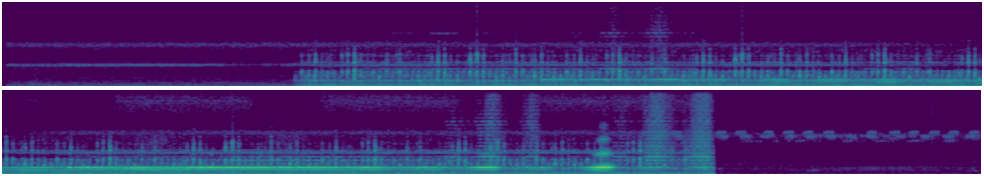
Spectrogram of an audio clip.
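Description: Hamster exercise wheel spinning as the hamster runs: a continuous rattling whir with a squeal that grows louder toward the middle. It stops abruptly near the end, leaving only a faint high whine.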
